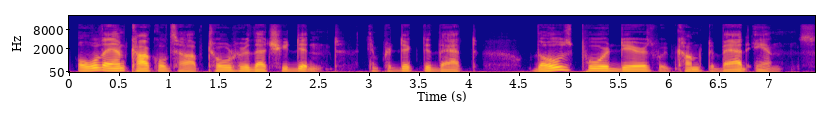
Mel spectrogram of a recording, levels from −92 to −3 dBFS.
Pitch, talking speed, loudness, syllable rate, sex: 115 Hz, 155 wpm, -21 LUFS, 4.1 syllables/s, male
